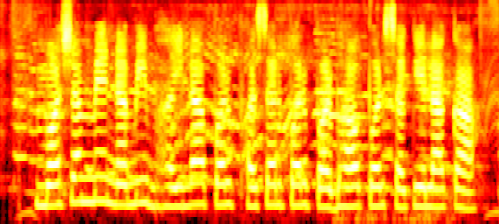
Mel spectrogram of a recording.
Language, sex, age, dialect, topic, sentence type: Bhojpuri, female, <18, Western, agriculture, question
